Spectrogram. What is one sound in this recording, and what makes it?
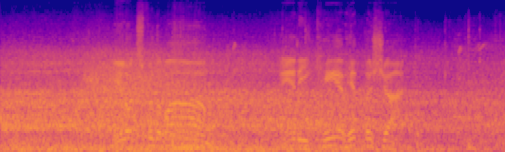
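Basketball shoes squeak sharply on a hardwood court.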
